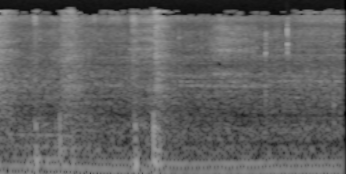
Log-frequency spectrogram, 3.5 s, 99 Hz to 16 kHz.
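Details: Derby car with 93,000 miles, new battery fitted, oil very low, previously died right after jump starts; steady low rumble with even idle beat, a few handling knocks, stays running smoothly at idle.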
